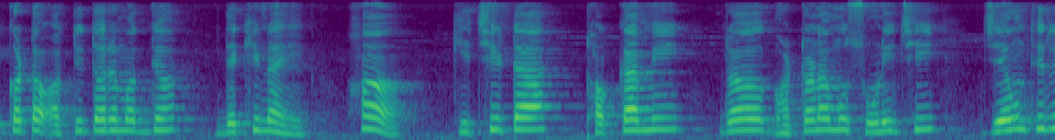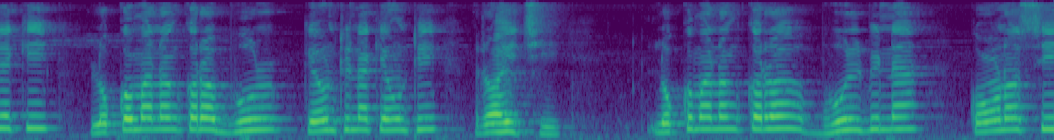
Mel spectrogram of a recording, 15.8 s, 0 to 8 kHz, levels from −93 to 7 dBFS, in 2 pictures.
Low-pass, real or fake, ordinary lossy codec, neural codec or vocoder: 7.2 kHz; real; none; none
